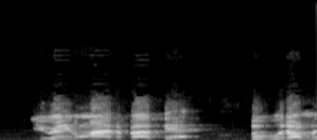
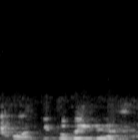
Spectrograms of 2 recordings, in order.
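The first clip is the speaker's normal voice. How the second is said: high, soft disbelief; can you believe this, pitched way up; incredulous; 7 dB quieter than usual. Real, not acted. Streamer tells viewers he got kicked, incredulous. Exasperated about Facebook kicking him.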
